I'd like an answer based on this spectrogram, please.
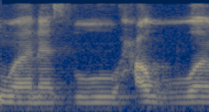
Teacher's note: شعرت أن آخر الظاء لم يتفخم التفخيم الكافي، يعني استعددت لترقيق الميم حظا، استعددت بدري شوية فصار الصوت هكذا حظا ظا وليس ظا ظا إلى آخر الفتحة.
